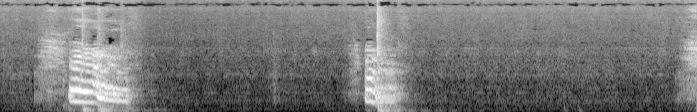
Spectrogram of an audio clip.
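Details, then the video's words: Siberian husky shouting at its owner indoors: two loud, harmonic, wavering yowl-like bursts about three seconds apart, each under a second long, with quiet between and a faint further sound at the end. "Not Saying A Word When My Husky Shouts At Me!"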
